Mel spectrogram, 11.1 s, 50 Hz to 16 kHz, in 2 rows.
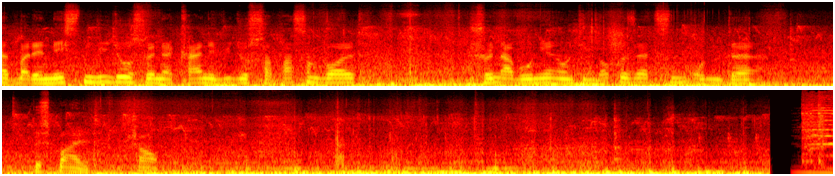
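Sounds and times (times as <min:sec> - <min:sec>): wind buffeting microphone: 0:00.0 - 0:10.7.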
